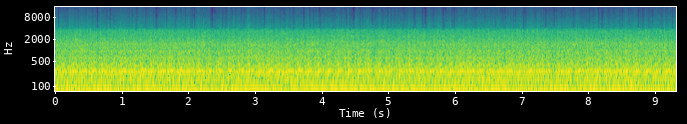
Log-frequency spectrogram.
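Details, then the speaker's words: 1964 Ford F100 V8 idle lopes and stumbles while plug wires are pulled one at a time; driver-side front and passenger-side second cylinders show no RPM drop, two cylinders dead, cause unconfirmed. "Alright, so what we found, this cylinder here, driver's side, the front one, had no response when I pulled the plug wire, and the second cylinder back on the passenger side, also no RPM change. So it appears we have two cylinders that aren't firing."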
